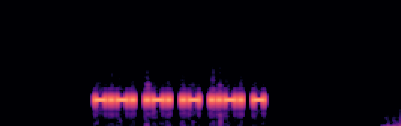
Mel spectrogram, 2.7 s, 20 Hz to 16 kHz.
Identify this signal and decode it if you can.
Morse code, heard as a keyed tone, about 51 wpm, 700 Hz. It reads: CRAFT
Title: Sentences from Top 1000 Words - Review Part 6 - New Word Drill - 50wpm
